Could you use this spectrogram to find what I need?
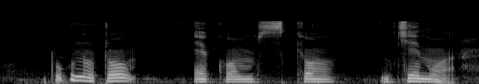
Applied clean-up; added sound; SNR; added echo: none; none; none; none.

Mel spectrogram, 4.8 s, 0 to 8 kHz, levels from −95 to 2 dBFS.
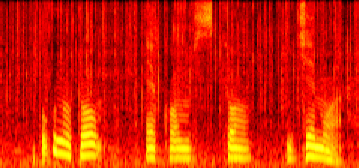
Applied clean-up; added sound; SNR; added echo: none; Crumpling, crinkling; 19 dB; none.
